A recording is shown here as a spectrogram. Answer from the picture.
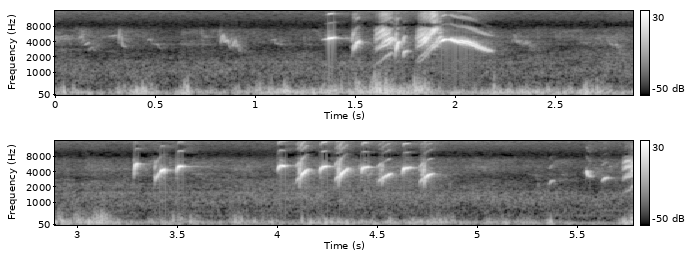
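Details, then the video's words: Goldfinch performing kobia-style song: clusters of quick, high chirps and sliding notes come in bursts, with a low background rumble throughout. "الحسون,- لغة الكوبيا الرائعة"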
